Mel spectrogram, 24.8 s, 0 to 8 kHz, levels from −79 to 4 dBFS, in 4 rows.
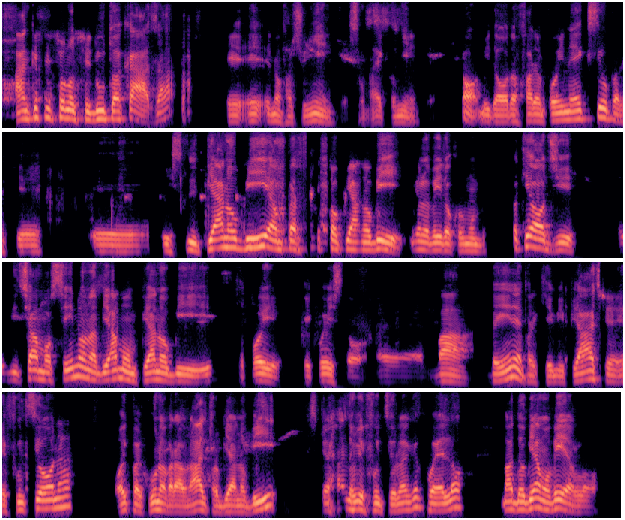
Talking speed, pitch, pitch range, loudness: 180 wpm, 125 Hz, 110-155 Hz, -18 LUFS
